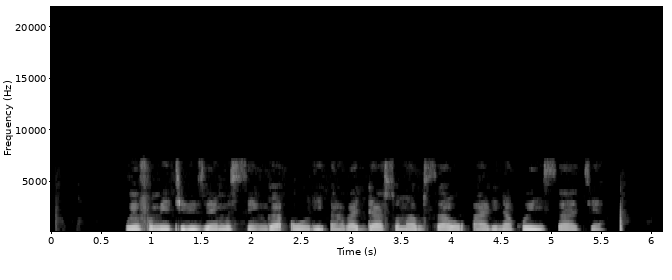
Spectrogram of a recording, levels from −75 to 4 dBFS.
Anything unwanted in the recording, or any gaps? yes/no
no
